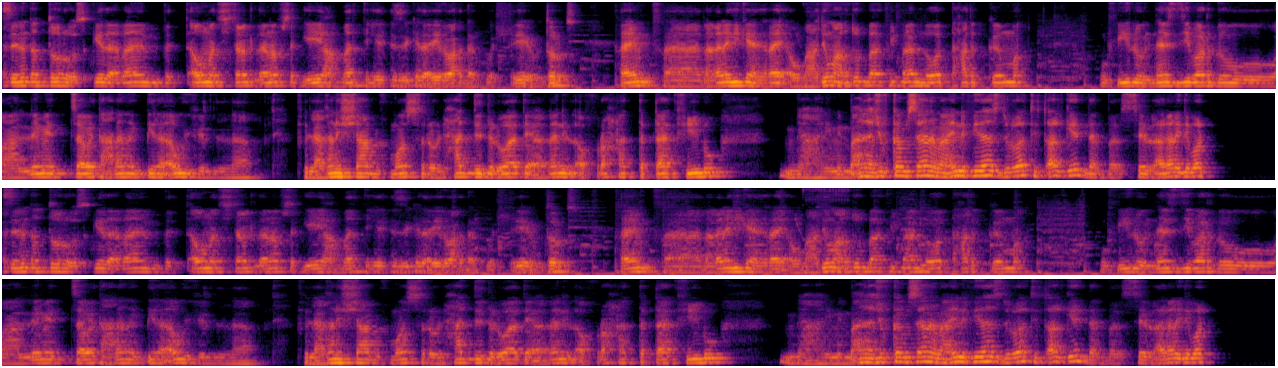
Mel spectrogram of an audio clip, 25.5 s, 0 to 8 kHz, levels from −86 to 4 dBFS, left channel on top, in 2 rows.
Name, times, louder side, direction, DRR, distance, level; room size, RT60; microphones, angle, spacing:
voice 1, 0.0-5.7 6.2-10.3 11.0-24.8, left 3 dB, 80° left, 1.0 m, -25 dB
sound 1, 4.3-11.7, right 3 dB, 40° right, 1.2 m, -43 dB
8.2 x 3.8 x 6.8 m
head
